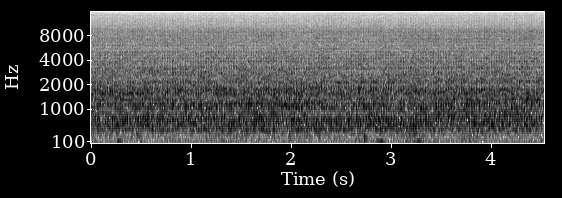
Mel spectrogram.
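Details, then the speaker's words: Overhauled Svea 123 white gas stove (not 123R), turned up to roar more: steady, even rushing roar with no sputter or surging; clean, healthy burn. "let's um let's turn it out and see if it it does Roar a bit more I think yes you guys sounds like an air but"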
